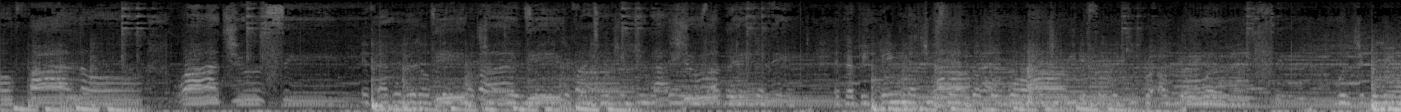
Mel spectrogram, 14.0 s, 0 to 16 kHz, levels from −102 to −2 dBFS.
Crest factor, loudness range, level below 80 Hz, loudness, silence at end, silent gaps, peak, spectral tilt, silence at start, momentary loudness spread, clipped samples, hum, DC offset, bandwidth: 18 dB; 4 LU; -46 dBFS; -44 LUFS; 0 s; none; -24 dBFS; -6.5 dB/octave; 0 s; 10 LU; under 0.1%; none; under 0.1%; 15.5 kHz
